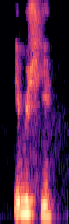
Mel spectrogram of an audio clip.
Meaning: second-person plural imperfect subjunctive of émouvoir
- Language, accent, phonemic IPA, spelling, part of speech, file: French, Canada, /e.my.sje/, émussiez, verb, LL-Q150 (fra)-émussiez.wav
